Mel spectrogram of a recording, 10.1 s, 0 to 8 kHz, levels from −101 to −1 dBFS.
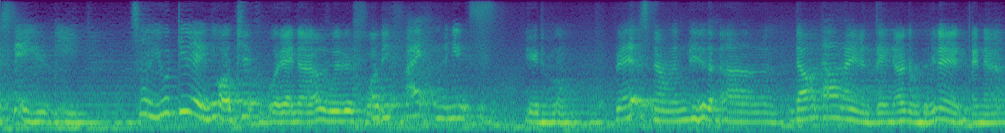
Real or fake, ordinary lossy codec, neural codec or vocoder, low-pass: fake; none; codec, 16 kHz, 0.5 kbps, FunCodec, trained on Chinese and English, 25 frames a second; none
